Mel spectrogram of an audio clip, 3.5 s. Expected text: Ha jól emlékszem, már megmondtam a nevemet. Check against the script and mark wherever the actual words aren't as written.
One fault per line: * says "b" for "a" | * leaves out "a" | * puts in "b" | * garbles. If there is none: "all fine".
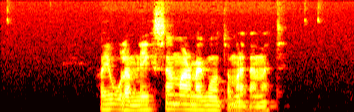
all fine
